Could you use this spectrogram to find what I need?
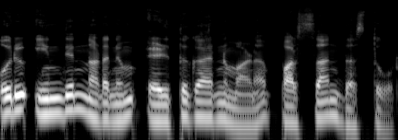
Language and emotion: Malayalam, neutral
